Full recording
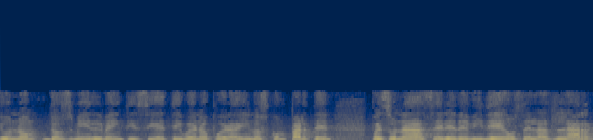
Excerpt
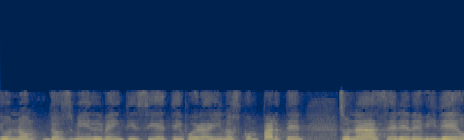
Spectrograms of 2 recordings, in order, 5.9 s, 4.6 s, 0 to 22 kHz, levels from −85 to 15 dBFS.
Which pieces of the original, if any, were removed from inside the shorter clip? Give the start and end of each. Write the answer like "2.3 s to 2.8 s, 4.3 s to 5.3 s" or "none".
1.8 s to 2.1 s, 3.7 s to 3.9 s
